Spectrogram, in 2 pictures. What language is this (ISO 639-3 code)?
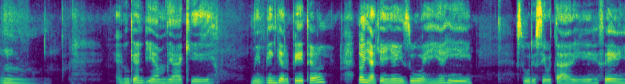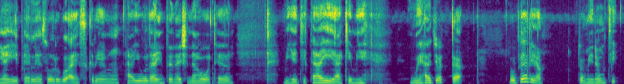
fue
